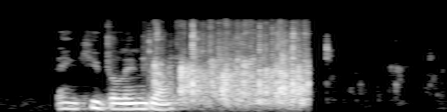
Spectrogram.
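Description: People applaud briefly.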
